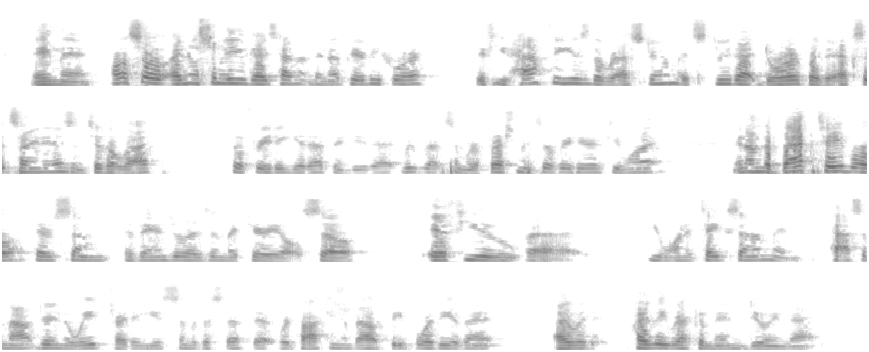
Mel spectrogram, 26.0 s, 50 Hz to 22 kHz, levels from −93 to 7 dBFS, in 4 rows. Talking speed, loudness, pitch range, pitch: 220 wpm, -52 LUFS, 150-180 Hz, 165 Hz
